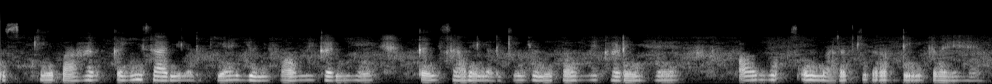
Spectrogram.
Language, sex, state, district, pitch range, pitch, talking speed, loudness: Hindi, female, Chandigarh, Chandigarh, 190-205 Hz, 195 Hz, 150 wpm, -18 LUFS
